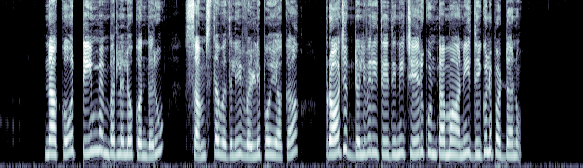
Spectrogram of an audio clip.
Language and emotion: Telugu, fearful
